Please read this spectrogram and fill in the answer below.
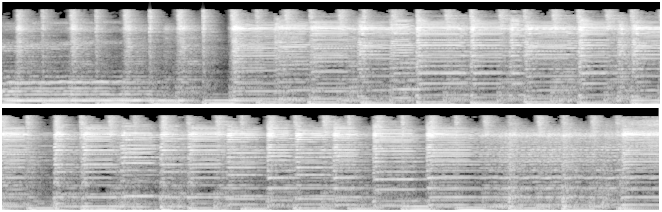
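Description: Instrumental passage of a Mexican ranchera, with an electronic keyboard carrying a reedy, accordion-like melody over an electric bass that keeps a steady beat.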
